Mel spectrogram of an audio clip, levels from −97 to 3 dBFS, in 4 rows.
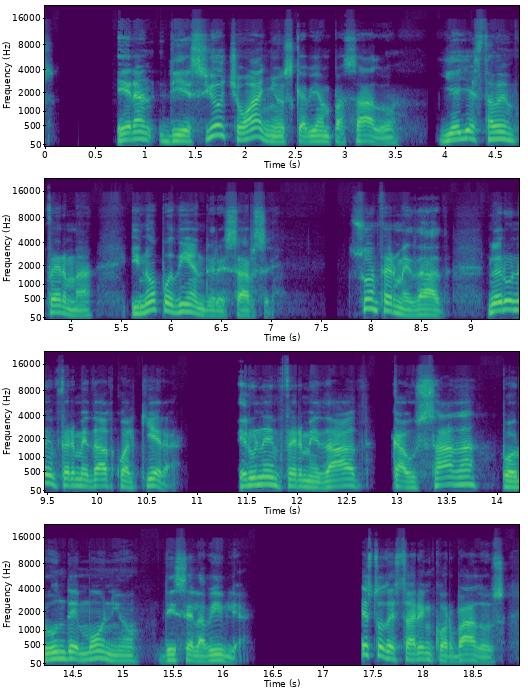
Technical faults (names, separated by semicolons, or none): channel delay (comb filtering)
